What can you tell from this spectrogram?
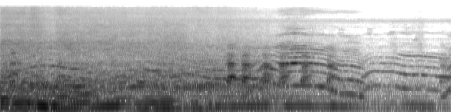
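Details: Territorial cats at night in Thailand threatening each other: after a rough, noisy start, a drawn-out wavering yowl rises and falls in harmonic-rich waves, with low rumbling background throughout.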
